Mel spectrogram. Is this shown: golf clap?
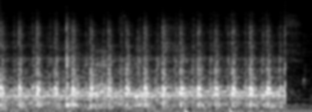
no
